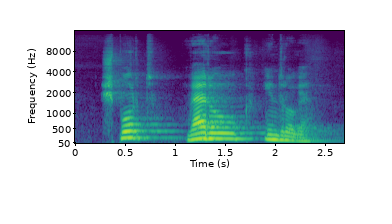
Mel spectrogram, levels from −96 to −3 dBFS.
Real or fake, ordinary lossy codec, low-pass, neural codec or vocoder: real; none; 14.4 kHz; none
